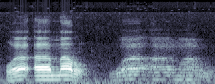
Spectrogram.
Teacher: rnya ada tasydid ya jadi dia lebih ditekan lagi · Di situ ro-nya ada tasydid ya. Jadi dia lebih ditekan lagi. Berbeda dengan nanti seperti di bawahnya huruf ro-nya di ujung ya, di akhir ayatnya tidak ada tasydid.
